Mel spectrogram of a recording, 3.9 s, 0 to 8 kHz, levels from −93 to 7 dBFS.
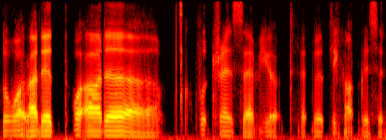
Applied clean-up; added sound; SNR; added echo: neural diffusion model UNIVERSE++.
